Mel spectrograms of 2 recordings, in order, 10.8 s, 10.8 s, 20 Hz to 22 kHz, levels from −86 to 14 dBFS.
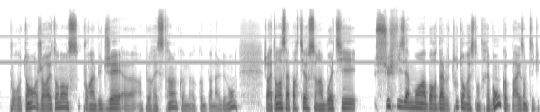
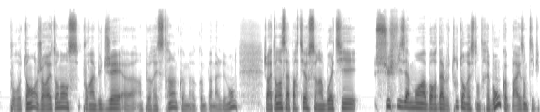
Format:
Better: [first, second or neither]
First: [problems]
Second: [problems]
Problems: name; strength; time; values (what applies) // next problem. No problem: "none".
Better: second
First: high-pitched whine; faint; throughout; 2.5 kHz, 25 dB below the speech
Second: none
